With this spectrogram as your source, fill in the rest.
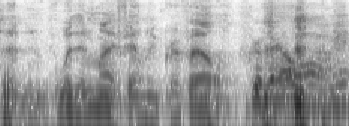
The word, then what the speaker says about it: Gravel: ed within my family Gravelle it's a French name thank you I want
